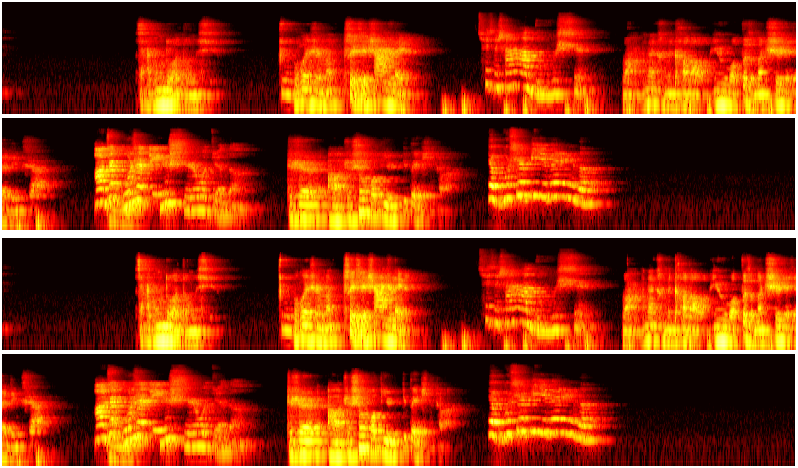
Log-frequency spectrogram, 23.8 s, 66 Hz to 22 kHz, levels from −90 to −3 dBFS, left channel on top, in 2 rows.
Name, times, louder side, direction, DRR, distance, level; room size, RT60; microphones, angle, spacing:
voice 1, 2.0-3.2 4.2-6.2 9.3-12.6 13.5-13.9 16.2-18.7, right 3 dB, 60° right, 0.6 m, -28 dB
sound 1, 6.0-6.1 6.6-7.0 7.5-7.9 8.4-8.9 9.4-9.8 10.3-10.7 11.2-11.6 12.1-12.5, left 2 dB, 20° left, 0.3 m, -41 dB
voice 2, 7.2-8.7 13.3-15.6 19.2-20.8, left 1 dB, 45° left, 1.3 m, -29 dB
4.9 x 4.9 x 3.9 m
head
